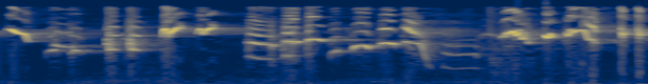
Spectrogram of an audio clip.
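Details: Oriental magpie-robin, a provoking lure song meant to make rival birds agitated: a fast, varied stream of sweet whistles, chirps and twittering notes bursting in quick succession, loud and continuous.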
